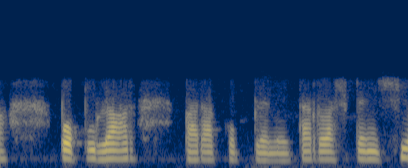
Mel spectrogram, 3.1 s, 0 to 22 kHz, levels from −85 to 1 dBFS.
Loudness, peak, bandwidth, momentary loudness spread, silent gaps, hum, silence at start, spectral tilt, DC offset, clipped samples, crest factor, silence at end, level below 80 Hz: -27 LUFS; -6 dBFS; 4 kHz; 9 LU; none; none; 0 s; -10 dB/octave; under 0.1%; under 0.1%; 22 dB; 0 s; -70 dBFS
